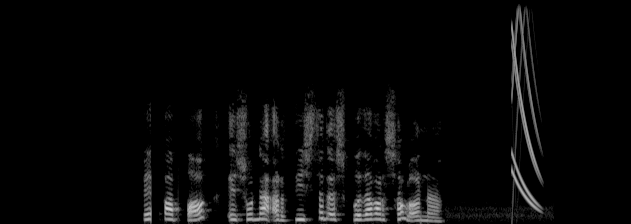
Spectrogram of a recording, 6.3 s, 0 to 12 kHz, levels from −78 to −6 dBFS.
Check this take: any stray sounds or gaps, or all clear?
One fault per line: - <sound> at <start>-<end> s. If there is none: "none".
- dropout at 1.5-1.6 s
- chirp at 5.1-5.4 s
